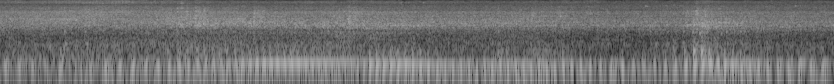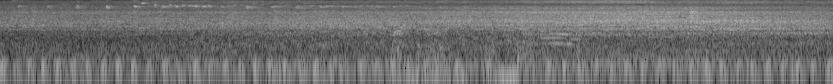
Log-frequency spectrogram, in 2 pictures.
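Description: A motorcycle engine running close by, a low rumbling idle with brief revs that swell and settle, while people talk over it.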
